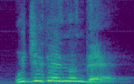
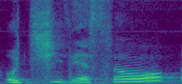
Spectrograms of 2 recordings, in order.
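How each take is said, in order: First: High, loud, gruff demand; mock-angry Gyeongsang-style demand; angry-sounding question. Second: 어찌 됐어 slow, lifted at the end; soft rising ending. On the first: Preacher showing how not to ask, angry-sounding question. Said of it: "화가 나갖고 말하는 것처럼 들려요". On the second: Preacher showing the gentle way to ask, 어찌 됐어 rising softly. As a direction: draw out 어찌 됐어 and raise the last syllable. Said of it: "끝을 좀 올려줘". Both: Shown as a demonstration.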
